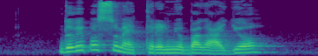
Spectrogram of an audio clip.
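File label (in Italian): "Bagaglio", Italian; italybytrain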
